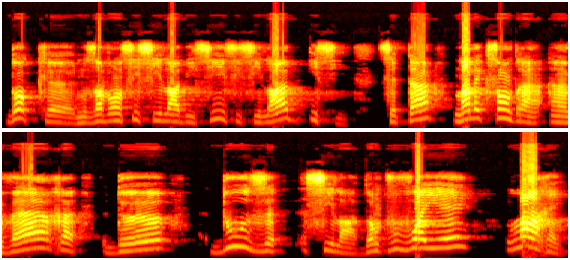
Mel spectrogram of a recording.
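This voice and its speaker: A man teaching a recorded literature lesson, hesitant and full of fillers, often pausing to check that his students follow. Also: sits high, expressive, bright, forceful tone. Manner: hesitant, many fillers, keeps checking understanding. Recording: dull lo-fi recording.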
